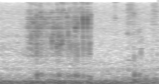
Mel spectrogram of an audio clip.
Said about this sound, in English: Ugh. Let me have a sip of this drink here.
